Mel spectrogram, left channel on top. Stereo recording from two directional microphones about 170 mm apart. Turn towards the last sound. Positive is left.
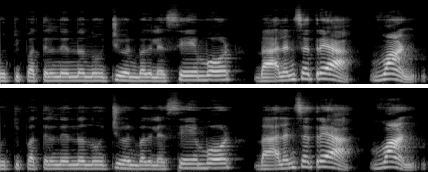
turn(degrees=20)  # may be behind; listen again after turning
